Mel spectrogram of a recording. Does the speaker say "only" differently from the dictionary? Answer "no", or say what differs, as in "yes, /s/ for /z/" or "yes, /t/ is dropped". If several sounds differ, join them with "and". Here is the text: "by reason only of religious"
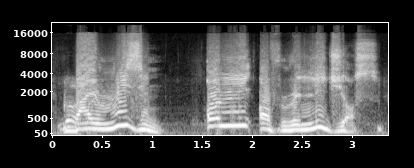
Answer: no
